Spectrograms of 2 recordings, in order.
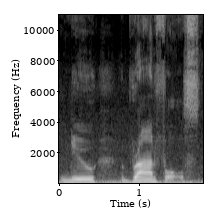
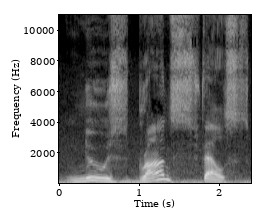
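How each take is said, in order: First: The first word ends without any s sound. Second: The first word ends with an added s sound. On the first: The speaker calls it right. "It's pronounced New Braunfels" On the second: The speaker calls it wrong. "we hear News Braunfels quite a bit"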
